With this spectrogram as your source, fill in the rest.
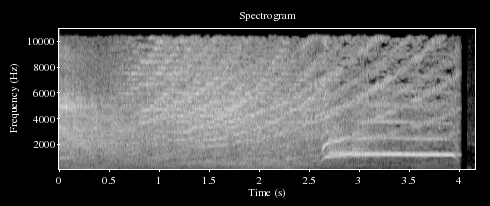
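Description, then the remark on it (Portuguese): The cry of the Pokémon Victreebel: a harsh, noisy rasping cry builds for a few seconds, then sharpens into a piercing, sustained high-pitched shriek before cutting off abruptly; loud, with no talking. “E aí, o, Victor Bell, o som dele é um berro. Assustador.”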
